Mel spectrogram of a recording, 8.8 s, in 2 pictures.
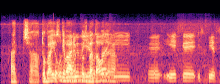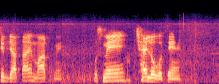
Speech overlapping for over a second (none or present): present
